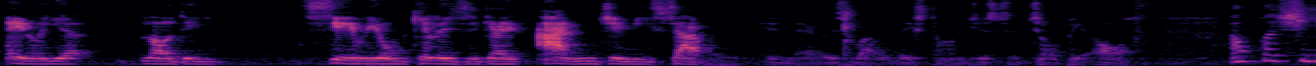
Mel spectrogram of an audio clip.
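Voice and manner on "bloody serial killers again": normal talking voice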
